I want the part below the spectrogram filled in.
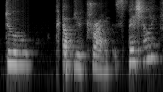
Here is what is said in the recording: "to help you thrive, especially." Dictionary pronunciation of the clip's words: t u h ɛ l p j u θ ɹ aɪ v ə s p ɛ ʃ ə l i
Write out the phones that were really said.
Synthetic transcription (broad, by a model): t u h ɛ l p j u t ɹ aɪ ə s p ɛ ʃ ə l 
